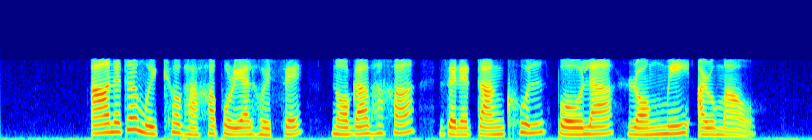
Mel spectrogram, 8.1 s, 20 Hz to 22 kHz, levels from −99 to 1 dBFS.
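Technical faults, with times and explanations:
Throughout: clock drift between sender and receiver. The sending side's clock runs roughly 4 percent fast, so the receiver gets more samples than it plays and its jitter buffer keeps filling. The receiver sheds the excess by discarding short slivers of audio, and those small skips recur unevenly across the whole clip. Packet loss or network jitter would leave gaps or concealment at random points. Here the skips all go the same way, from a steady rate mismatch.
0.01 to 8.00 s: repeated timing corrections. To keep pace with a sender running at 104 percent, the receiver repeatedly trims tiny pieces of speech rather than stretching or repeating them, because the surplus always points in one direction. Each cut is brief and unevenly spaced, so if heard at all it comes across as a faint hiccup or an uneven rhythm. Single dropouts or glitches would be isolated, not sustained like this. 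The call audio is narrowband, with nothing above 4 kHz.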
